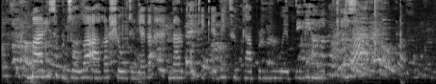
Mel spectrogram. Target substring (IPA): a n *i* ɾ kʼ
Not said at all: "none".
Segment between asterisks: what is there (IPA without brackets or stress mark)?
a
